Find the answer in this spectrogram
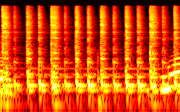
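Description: Drummer playing a quick, even run of stick strokes on the kit, about seven or eight a second, ticking out the sixteenth-note subdivision that sits under a slow groove.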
